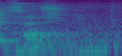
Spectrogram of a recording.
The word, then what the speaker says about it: Sochi: In 2014, is it Sochi or Sochi, Russian Olympics? Sochi? – Sochi.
